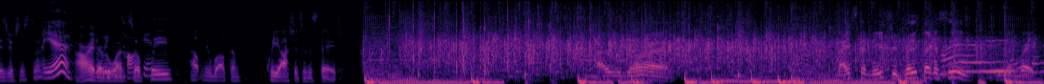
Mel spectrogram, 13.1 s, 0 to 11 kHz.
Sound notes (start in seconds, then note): 4.5 audience clapping; 4.6 upbeat music; 8.2 audience clapping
